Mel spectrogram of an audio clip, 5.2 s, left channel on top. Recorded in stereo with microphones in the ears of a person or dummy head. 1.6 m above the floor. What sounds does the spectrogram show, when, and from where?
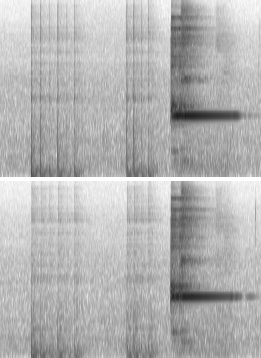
0.6 s tapping: 75° left (ahead or behind), 0.5 m
3.4 s a bell: 30° right (ahead or behind), 1.8 m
